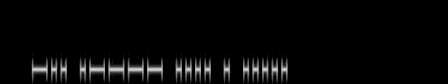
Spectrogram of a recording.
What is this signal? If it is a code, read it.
Morse code, heard as a keyed tone, about 25 wpm, 700 Hz. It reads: D1HE5
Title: Five Challenging Letter-Number Combinations 25wpm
